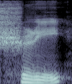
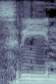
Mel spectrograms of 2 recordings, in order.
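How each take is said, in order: First: The word begins with an sh sound. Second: The word begins with a plain s sound. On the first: The speaker calls it right. "with the Sha sound" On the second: The speaker calls it wrong. "but it's not really Sri"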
